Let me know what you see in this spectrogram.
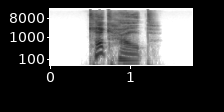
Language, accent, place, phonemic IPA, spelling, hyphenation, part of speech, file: German, Germany, Berlin, /ˈkɛkhaɪ̯t/, Keckheit, Keck‧heit, noun, De-Keckheit.ogg
- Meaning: cheekiness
